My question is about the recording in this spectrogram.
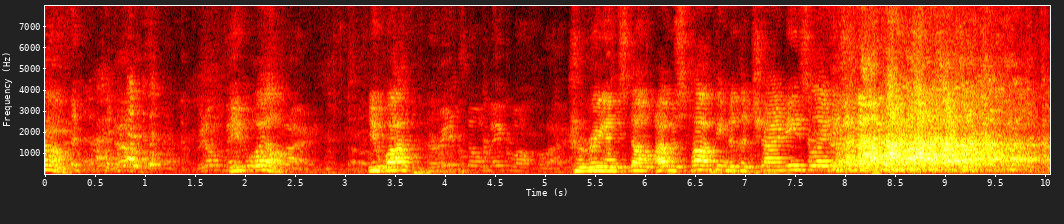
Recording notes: goes live on stage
